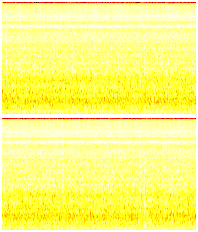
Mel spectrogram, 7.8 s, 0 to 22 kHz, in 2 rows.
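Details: 1972 Ford F250 with 360 V8 and four-barrel carburetor, after a Pertronix Flame Thrower II distributor, coil, cables and plugs install and idle mixture screw adjustment: steady, deep, even rumble with a smooth lope and no misses or ticks; normal idle.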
